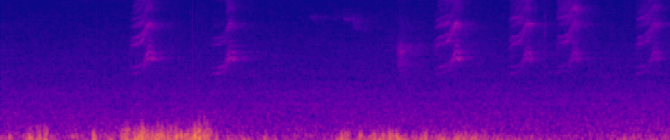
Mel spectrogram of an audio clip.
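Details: Baby finches asking their mother for food as she feeds them, giving bright, thin, downward-sweeping chirps, a couple early and then a quick cluster of five or six, with low thumping and rustling beneath.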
